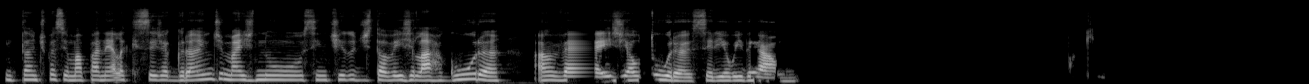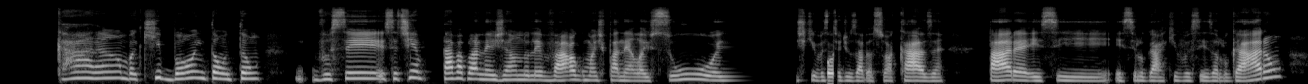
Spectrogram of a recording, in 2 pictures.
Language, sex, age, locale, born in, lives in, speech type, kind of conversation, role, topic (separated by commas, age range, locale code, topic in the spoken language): Portuguese, female, 25-29, pt-BR, Brazil, France, conversation, podcast, host, Qual é a sua estratégia para cozinhar para muita gente?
